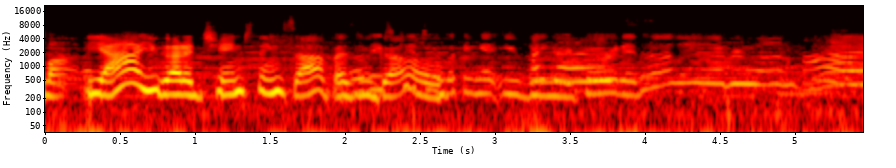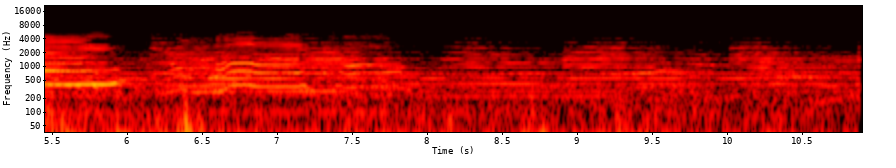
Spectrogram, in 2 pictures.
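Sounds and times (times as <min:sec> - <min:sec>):
speech: 0:00.0 - 0:05.7
church bells in Rome pealing at noon: 0:00.0 - 0:10.8
faint crowd murmur: 0:00.0 - 0:10.8.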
